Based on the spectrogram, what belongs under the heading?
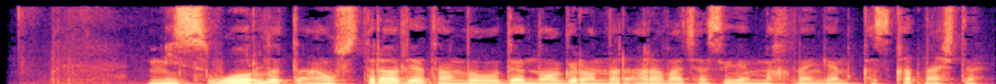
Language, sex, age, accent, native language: Uzbek, male, 19-29, Surxondaryo, Uzbek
